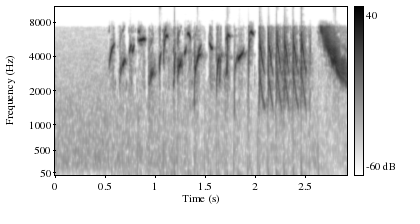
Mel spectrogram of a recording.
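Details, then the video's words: European goldfinch delivering a lively run of high twitters, a rapid rattling trill, and a closing harsh buzzy note. "صوت حسون لن تنساه طوال عمرك"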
